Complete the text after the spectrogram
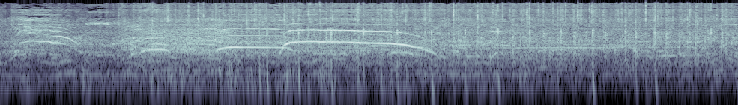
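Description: A crowd erupts in loud cheering.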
